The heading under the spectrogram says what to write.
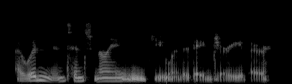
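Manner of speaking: hushed, confiding stage whisper in character. Voicing a character who whispers reassurance to Harith: whispering in character. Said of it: "she whispers".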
